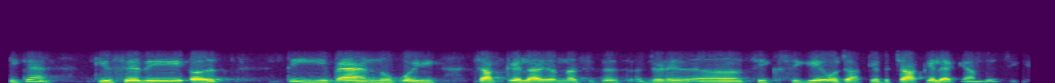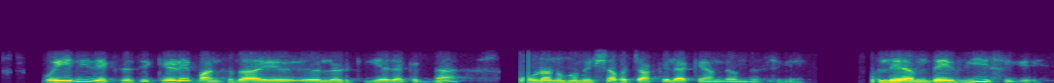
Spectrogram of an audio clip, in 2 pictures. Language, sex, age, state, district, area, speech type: Punjabi, female, 45-60, Punjab, Ludhiana, urban, conversation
